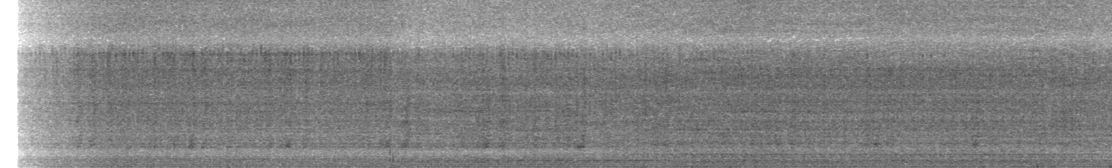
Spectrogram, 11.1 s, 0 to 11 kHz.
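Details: 2013 Nissan Xterra, 95,000 miles, idling after a cold start: loud, hissy clatter with a rough ticking about four times a second, an abnormal engine noise.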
